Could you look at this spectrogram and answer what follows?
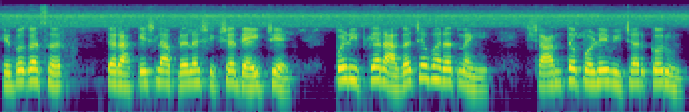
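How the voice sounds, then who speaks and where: A woman's voice: mid-range voice, normal speed, mellow, close to an everyday voice. A woman voicing a young woman who pleads and soothes an angry man in a retold TV drama. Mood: pleading.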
